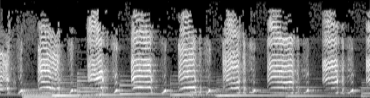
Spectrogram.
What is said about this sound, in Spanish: El pequeño llora con fuerza, pero pronto se calma al contacto con su madre.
